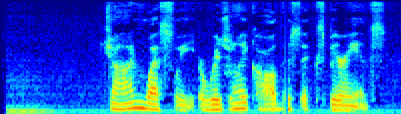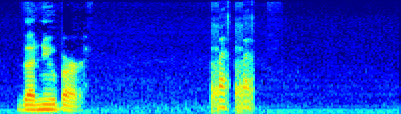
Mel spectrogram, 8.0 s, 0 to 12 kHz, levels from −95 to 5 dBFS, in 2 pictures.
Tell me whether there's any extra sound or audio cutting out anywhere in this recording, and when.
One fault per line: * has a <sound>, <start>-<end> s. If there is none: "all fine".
* has a dropout, 2.8-2.9 s
* has a laugh, 6.1-6.6 s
